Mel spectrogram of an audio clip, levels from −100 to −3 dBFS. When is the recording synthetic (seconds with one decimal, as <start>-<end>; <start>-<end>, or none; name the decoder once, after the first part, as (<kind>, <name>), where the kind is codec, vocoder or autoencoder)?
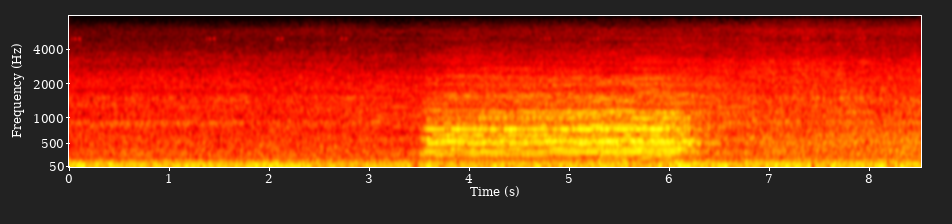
3.1-4.1 (codec, SNAC); 5.3-6.9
